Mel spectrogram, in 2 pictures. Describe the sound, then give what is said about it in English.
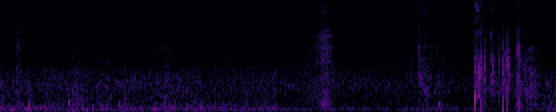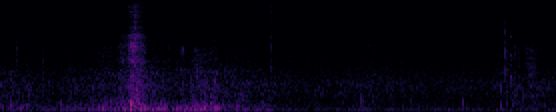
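Footsteps shuffling and walking on ice, faint irregular crunching and scraping steps with no voices. “But I'm getting a workout walking, shuffling on ice here.”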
